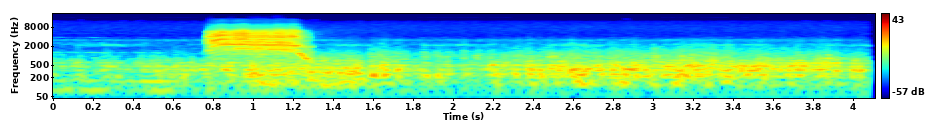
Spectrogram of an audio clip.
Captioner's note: bird squawking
